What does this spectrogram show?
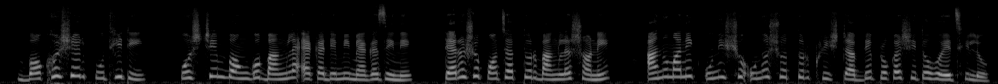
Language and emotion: Bengali, neutral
